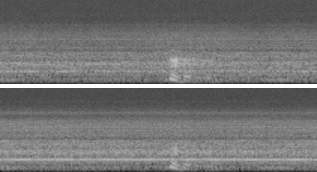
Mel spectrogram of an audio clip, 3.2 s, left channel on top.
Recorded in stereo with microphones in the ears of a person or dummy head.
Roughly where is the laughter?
Left.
